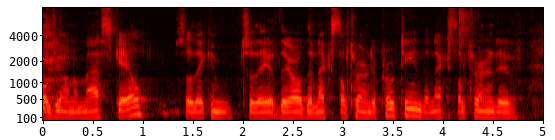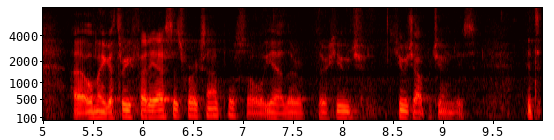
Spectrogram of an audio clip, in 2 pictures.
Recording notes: This episode was recorded live at the YFood London Food Tech Week.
